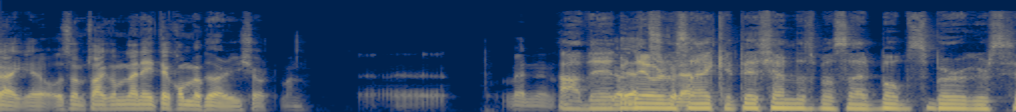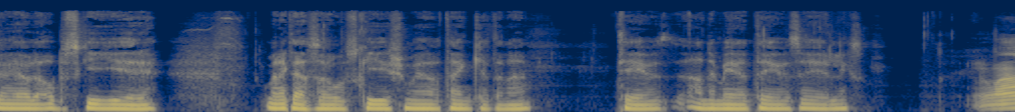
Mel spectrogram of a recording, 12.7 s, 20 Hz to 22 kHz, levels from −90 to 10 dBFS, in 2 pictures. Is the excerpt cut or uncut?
cut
